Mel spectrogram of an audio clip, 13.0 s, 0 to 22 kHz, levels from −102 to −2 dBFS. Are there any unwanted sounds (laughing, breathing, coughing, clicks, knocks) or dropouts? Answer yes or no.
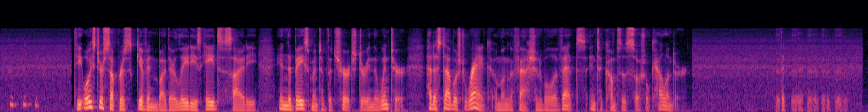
yes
